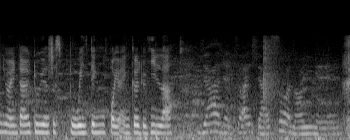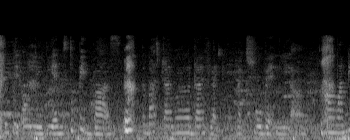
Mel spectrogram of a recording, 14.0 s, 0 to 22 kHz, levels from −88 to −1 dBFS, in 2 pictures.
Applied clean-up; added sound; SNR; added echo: none; none; none; none.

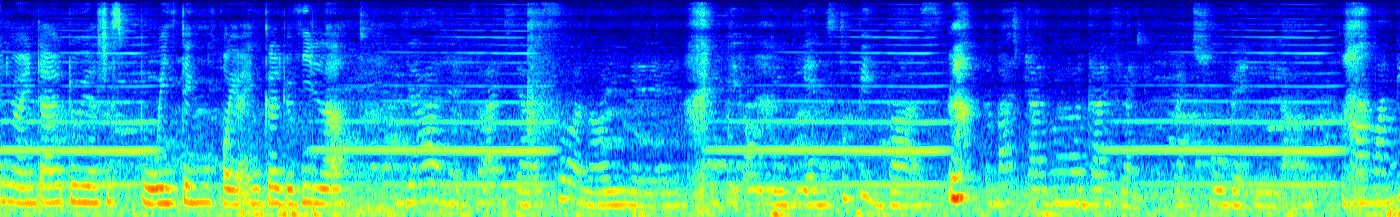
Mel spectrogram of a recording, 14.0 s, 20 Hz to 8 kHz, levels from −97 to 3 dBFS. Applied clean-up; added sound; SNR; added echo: none; Wind instrument, woodwind instrument; 14 dB; reverberation time 0.4 s.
